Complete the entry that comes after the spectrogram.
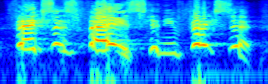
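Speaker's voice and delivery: hammed-up panic, near crying; panicked dad pleading with the ER doctors, high and loud; frantic young dad. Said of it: "I'm like".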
